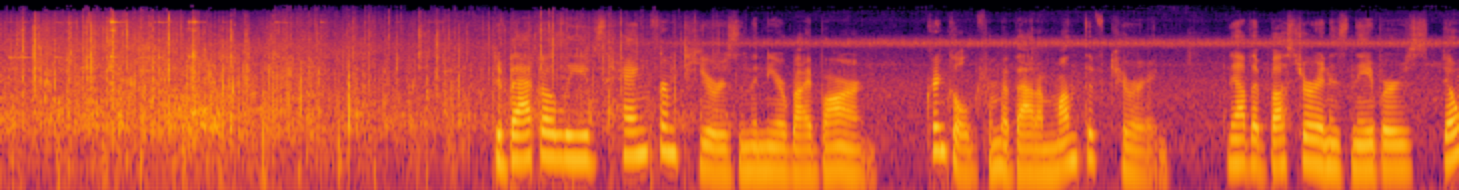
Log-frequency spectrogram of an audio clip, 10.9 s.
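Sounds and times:
harnessed workhorse trotting in a circle powering a sorghum cane mill: 0.0s - 5.8s
constant noise: 0.0s - 10.9s
speech: 3.7s - 10.9s.

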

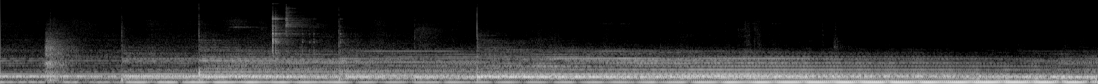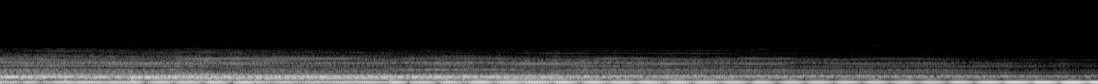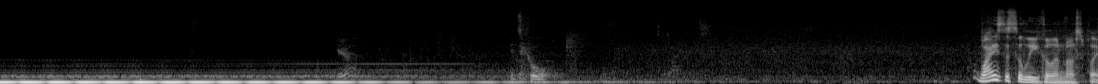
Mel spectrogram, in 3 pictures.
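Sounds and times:
gong being struck: 0.0s - 28.5s
speech: 31.8s - 32.9s.

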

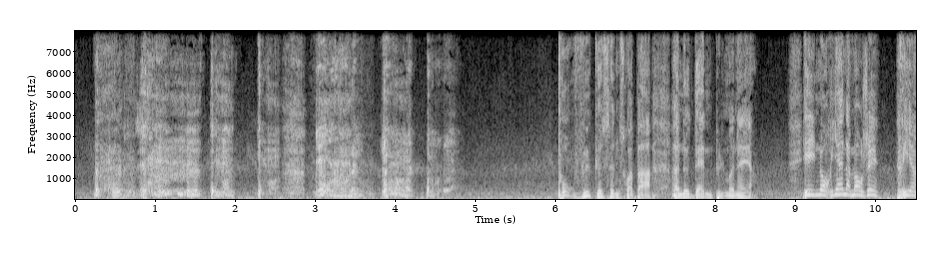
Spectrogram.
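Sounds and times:
man coughing: 0.2s - 4.8s
speech: 0.4s - 4.8s, 6.1s - 10.5s.

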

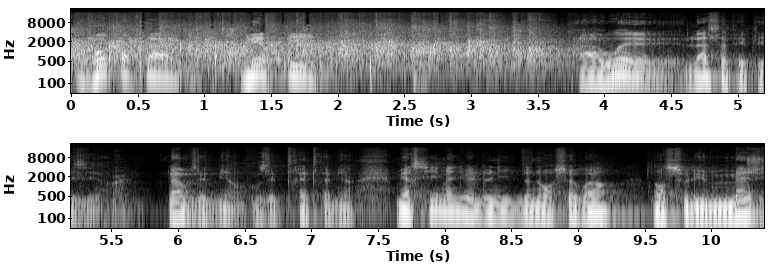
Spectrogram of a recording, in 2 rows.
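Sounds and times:
audience applause: 0.0s - 4.0s
speech: 0.2s - 2.0s, 3.8s - 10.3s.

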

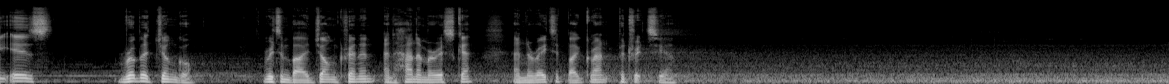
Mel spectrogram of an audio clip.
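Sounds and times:
speech: 0.0s - 0.6s, 1.2s - 2.0s, 2.6s - 7.0s
airplane cabin drone in flight: 0.0s - 11.6s.

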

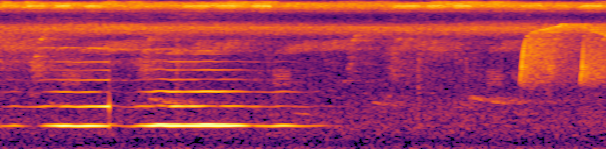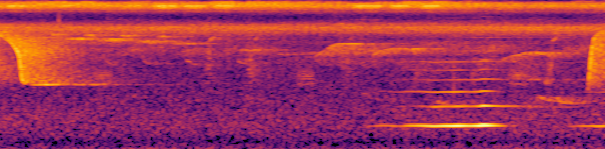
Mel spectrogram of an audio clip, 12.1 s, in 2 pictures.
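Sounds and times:
mosquito whining: 0.0s - 3.2s, 10.1s - 12.0s
faint high insect tone: 0.0s - 12.0s.

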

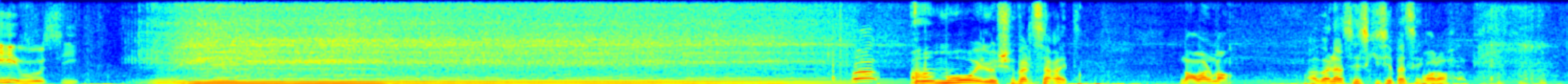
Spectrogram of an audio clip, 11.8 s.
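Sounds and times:
speech: 0.0s - 2.2s, 6.4s - 11.6s
chainsaw cutting wood: 0.9s - 7.7s, 10.7s - 11.7s.

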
